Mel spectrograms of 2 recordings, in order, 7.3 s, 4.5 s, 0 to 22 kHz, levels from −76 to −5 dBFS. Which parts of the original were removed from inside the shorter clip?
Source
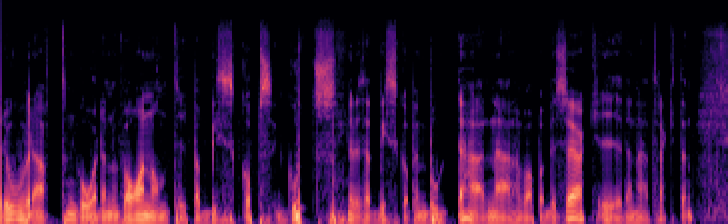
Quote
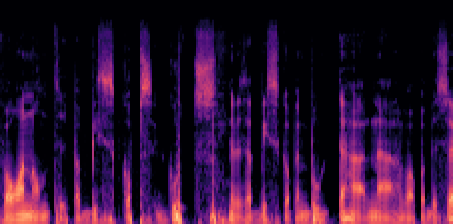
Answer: none

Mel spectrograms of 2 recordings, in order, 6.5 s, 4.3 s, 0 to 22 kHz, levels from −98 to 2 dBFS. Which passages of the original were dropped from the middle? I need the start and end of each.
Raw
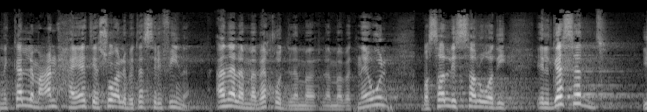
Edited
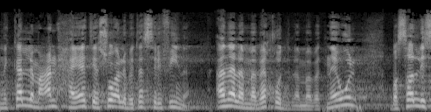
0:02.9-0:03.2

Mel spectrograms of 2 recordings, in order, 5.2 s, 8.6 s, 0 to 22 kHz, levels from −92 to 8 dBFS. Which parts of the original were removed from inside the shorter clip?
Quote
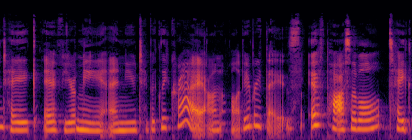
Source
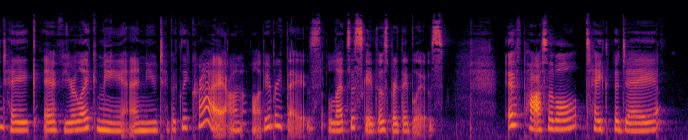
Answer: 0:00.9-0:01.2
0:04.1-0:06.3

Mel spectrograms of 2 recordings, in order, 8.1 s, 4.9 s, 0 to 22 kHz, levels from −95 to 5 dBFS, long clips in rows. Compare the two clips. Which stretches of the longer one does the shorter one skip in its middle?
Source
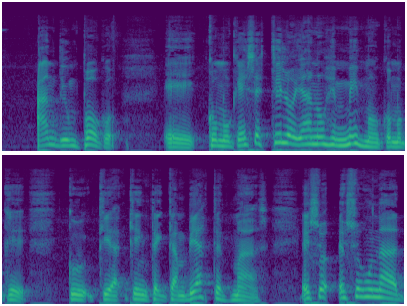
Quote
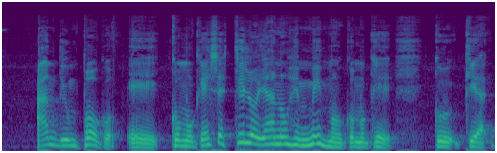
0:01.2-0:01.6

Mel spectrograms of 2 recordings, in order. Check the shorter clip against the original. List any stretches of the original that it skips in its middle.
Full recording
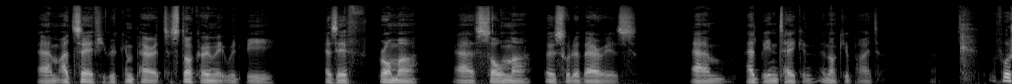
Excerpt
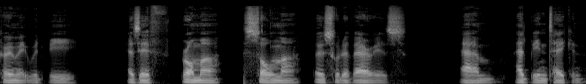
0:04.4-0:04.7

